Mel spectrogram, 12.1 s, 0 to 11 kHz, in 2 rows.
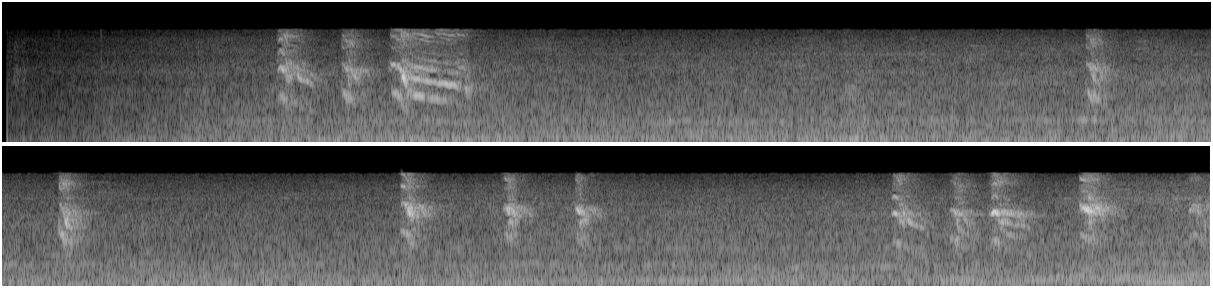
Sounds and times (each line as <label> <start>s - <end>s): crow bird 1.4s - 2.4s
crow bird 5.4s - 5.6s
crow bird 6.3s - 6.6s
crow bird 8.0s - 9.1s
crow bird 10.5s - 12.0s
